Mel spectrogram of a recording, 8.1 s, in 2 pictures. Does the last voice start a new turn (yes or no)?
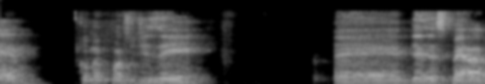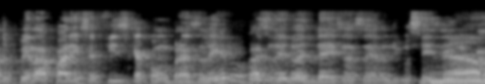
yes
